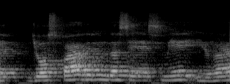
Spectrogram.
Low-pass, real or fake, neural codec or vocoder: 19.8 kHz; fake; codec, 44.1 kHz, 7.8 kbps, DAC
